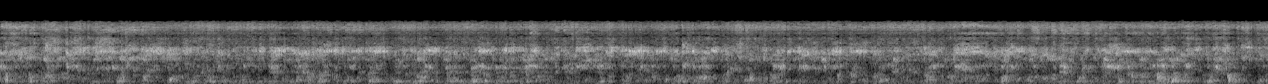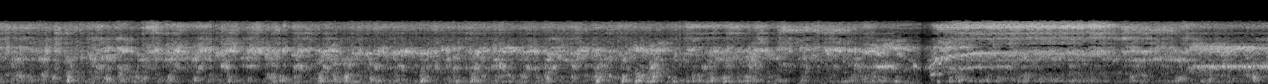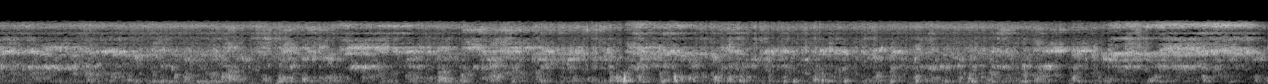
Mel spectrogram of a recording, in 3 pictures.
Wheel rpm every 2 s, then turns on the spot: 240, 230, 230, 230, 230, 230, 230, 230, 230, 230, 190, 210, 220, 230, 230, 240, 230, 230, 220.
none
